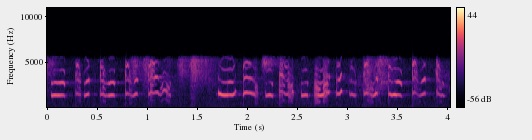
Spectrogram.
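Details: A male pet cockatiel (Nymphicus hollandicus) sings to himself, a rapid jumble of whistled, warbling notes with squeaky chirps mixed in.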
